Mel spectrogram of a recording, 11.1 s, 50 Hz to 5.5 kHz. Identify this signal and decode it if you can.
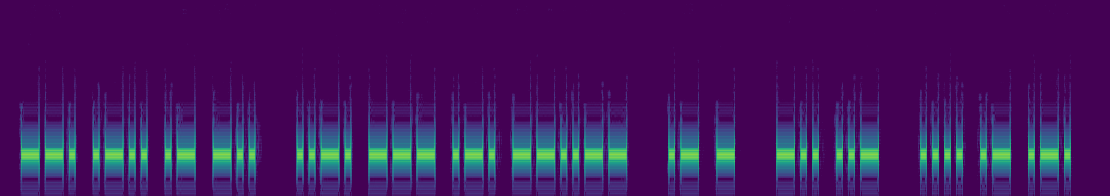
Morse code, heard as a keyed tone, about 20 wpm, 600 Hz. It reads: GLAD FOR, AT DU HAR
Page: Ferie 20 wpm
